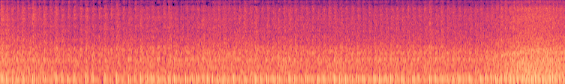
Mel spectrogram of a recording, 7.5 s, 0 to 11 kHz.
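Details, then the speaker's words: Craftsman YT3000 riding mower, blown engine replaced with a donor engine, first start on fresh fuel with jumper pack powering the fuel solenoid (no battery); smooth, even idle with steady low thump, sounds healthy. "Smooth. Well, so far I would call that a win."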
